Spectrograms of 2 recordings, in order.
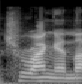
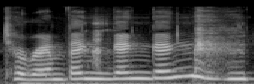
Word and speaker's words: Trawangan: Even the word Trawangan, that took me months to be able to pronounce that. – I'm always like Trawangan.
